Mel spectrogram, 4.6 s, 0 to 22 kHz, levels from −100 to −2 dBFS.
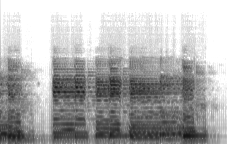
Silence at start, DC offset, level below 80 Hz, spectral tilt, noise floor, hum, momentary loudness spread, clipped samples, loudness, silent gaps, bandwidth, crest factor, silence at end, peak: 0 s; under 0.1%; -44 dBFS; -8 dB/octave; -42 dBFS; none; 8 LU; under 0.1%; -17 LUFS; none; 5.2 kHz; 18 dB; 0.4 s; -2 dBFS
